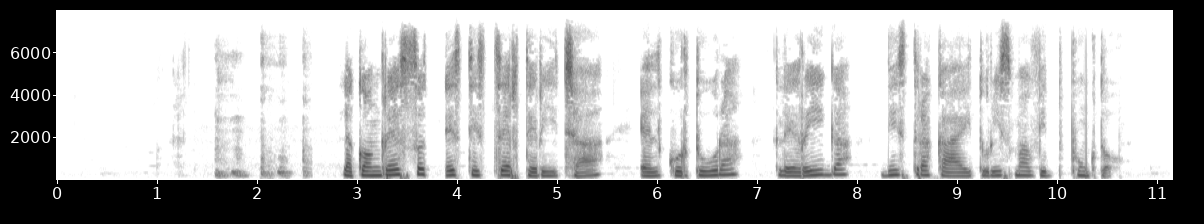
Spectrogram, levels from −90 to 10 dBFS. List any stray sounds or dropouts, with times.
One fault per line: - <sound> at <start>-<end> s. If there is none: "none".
- cough at 1.6-2.6 s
